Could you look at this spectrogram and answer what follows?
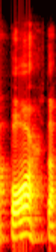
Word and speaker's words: porta: Se você fala porta, porta, essa questão do sotaque não interfere na sílaba tônica. Então, quando a gente fala porta, qual é a sílaba que se sobressai? Por. Então, a primeira sílaba.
